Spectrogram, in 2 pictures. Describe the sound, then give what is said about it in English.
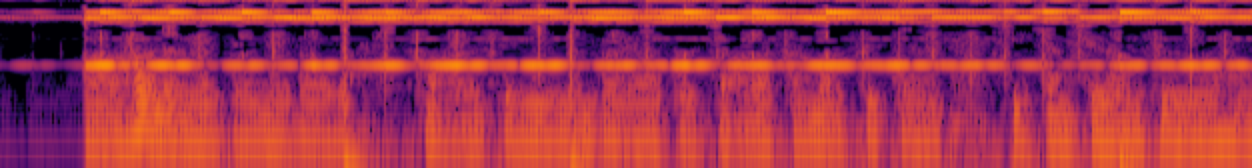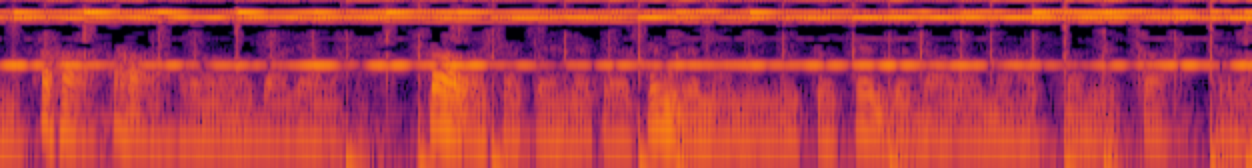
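A ritual hand bell, used with a dorje, rings continuously, its bright, high shimmering tone held steady while a low voice recites the Vajrasattva recitation in Sanskrit underneath in rhythmic phrases. “My attendants brought my bell, so nice.”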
